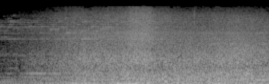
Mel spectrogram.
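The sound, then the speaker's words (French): Steady rush of ocean waves and blustery trade wind at sea as three sailing ships advance at a good pace, a broad continuous wash that swells slightly louder partway through, with no voices. “Poussé par le vent alisé, ces trois navires, la Niña, la Pinta et la Santa Maria, avancent à bonne allure.”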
